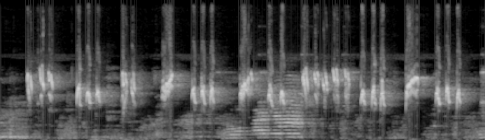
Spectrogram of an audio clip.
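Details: Male kolibri ninja sunbird as cage-bird training lure: bright, high chirp clusters repeated rhythmically, with a brief lower harmonic warble mid-sequence.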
